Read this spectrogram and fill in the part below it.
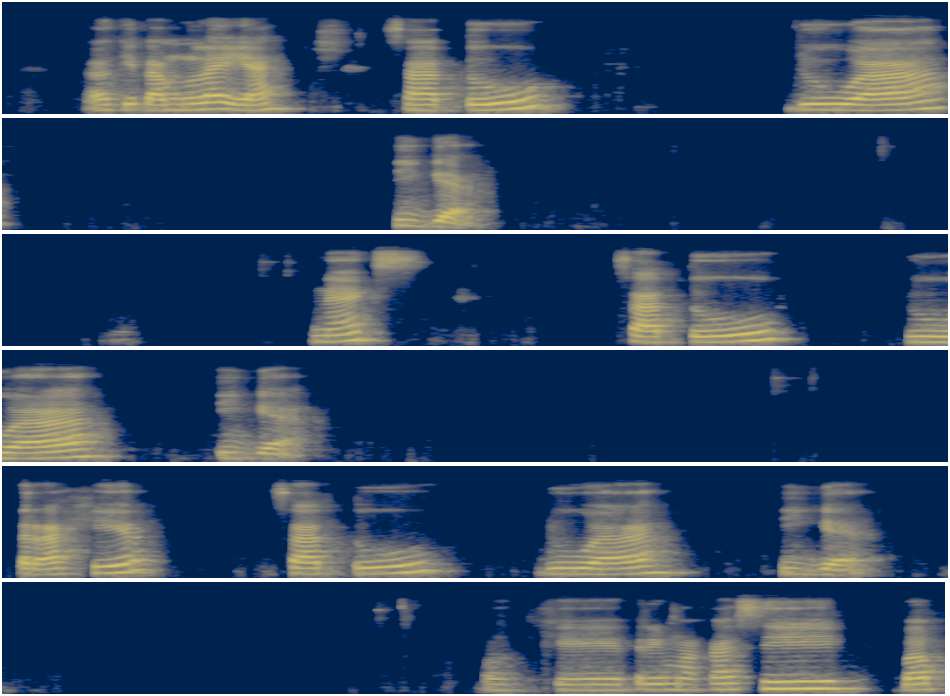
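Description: A young woman speaks calmly in short phrases with pauses, heard through an online call.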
